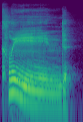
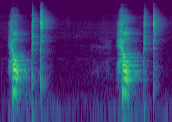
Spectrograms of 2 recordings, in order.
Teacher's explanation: Cleaned. The D makes a D sound. Laughed. The D makes a T sound.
